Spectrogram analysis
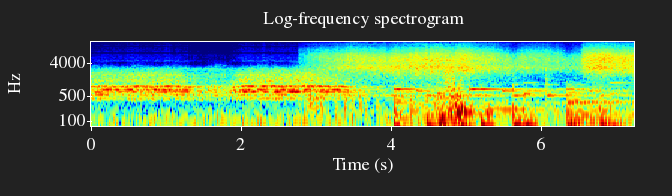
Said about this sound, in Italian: C'è un suono, arriva un treno.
